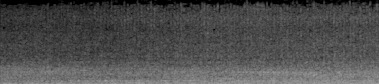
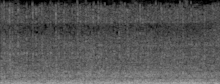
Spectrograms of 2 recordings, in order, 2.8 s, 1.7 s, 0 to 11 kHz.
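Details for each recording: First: 2010 Ford F-150 after repairing damaged MAP sensor wire and clearing misfire and cam timing codes: engine idles with steady even hum, no misfire, no shaking. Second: 2010 Ford F-150 at idle, shaking with check engine light and camshaft position codes for bank one: uneven, stumbling idle with irregular exhaust dips; misfire traced to a damaged MAP sensor wire.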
